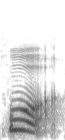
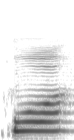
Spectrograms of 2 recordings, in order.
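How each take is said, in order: First: It is said with the fourth tone. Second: It is said with the first tone. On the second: "So first tone"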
